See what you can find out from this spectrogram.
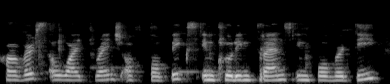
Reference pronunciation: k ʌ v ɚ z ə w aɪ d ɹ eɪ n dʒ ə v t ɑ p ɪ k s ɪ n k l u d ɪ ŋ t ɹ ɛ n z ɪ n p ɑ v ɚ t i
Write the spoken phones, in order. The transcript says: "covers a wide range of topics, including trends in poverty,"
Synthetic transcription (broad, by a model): k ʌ v ɚ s ə w aɪ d ɹ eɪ n tʃ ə f t ɑ p ɪ k s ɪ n k l u d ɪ ŋ t ɹ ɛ n s ɪ n p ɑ v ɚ t i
